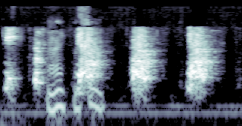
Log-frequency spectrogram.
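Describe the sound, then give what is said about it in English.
A trained dog barks and yowls on command in a rhythmic run of about five vocal bursts, some bending up and down in pitch as if imitating a spoken phrase, over a faint steady low hum. “Now, dig this. I trained him in dog language, okay? He says, I love Judy, okay?”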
